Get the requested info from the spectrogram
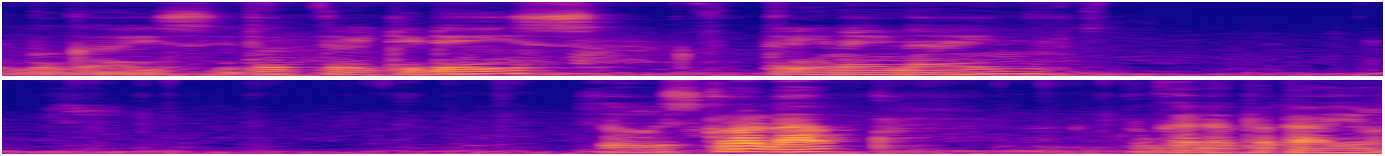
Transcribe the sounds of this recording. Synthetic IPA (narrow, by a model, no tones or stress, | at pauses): bəɡajsit̪ut̪ɾit̪idejst̪ɾinajnːajn | soskɾɔlap̚məɡanapat̪ajɔ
